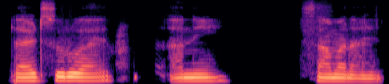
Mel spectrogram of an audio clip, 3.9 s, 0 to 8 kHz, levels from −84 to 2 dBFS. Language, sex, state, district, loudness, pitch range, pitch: Marathi, male, Maharashtra, Chandrapur, -18 LUFS, 115-135 Hz, 125 Hz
